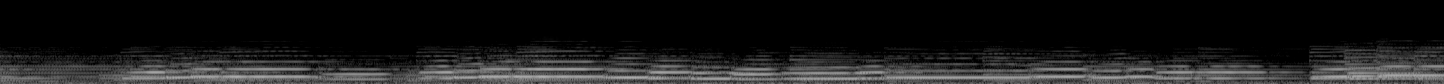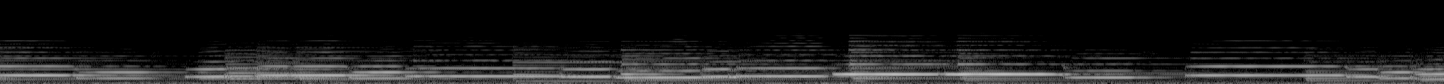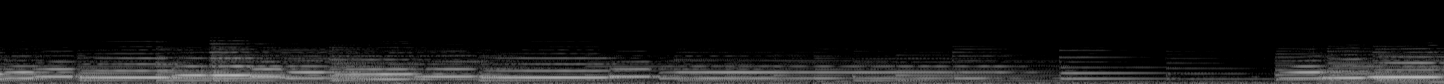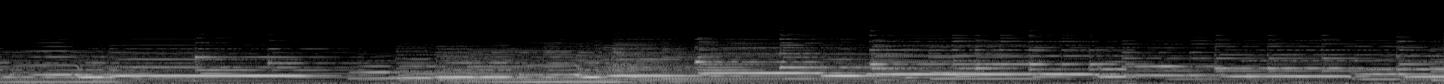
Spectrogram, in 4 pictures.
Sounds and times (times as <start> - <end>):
French horn: 0.0 - 57.7.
